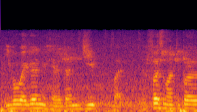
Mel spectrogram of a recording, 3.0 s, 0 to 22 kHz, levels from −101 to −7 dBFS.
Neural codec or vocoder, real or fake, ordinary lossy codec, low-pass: none; real; AAC, 48 kbps; 7.2 kHz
